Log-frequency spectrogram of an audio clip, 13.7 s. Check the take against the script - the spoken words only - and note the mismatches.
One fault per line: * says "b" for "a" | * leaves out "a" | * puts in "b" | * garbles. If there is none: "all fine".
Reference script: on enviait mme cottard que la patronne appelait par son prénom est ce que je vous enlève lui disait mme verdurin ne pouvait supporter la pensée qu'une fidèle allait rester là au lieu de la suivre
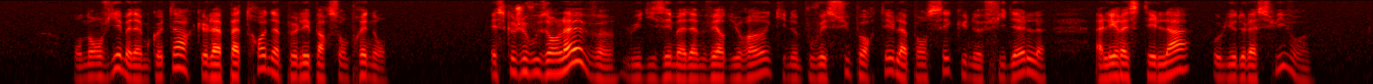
* puts in "qui"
